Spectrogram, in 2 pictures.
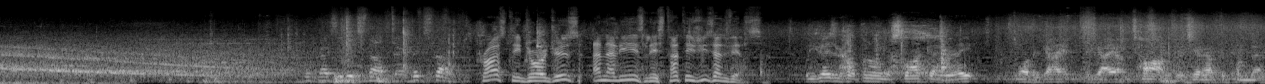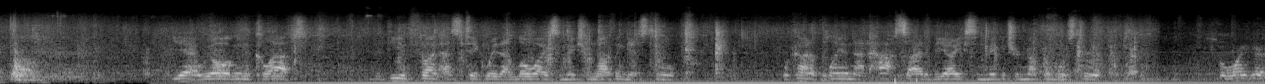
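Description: A loud pop lands at 5.79 to 5.82 s, and a second loud pop event at 21.60 to 21.84 s arrives as two pops in quick succession, each peaking roughly 10 dB above the surrounding sound, which carries on underneath. The likely cause is a sudden voltage step or pulse, from a plug, switch, static discharge or driver glitch, that entered the signal path and was shaped by the circuitry downstream.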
